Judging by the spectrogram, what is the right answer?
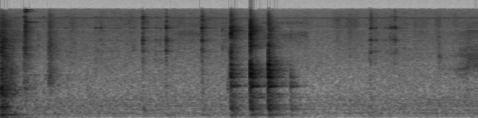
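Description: A spatula scraping and knocking against a stainless-steel stand-mixer bowl. One sharp knock comes at the start, then a quick run of about four ringing taps midway.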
